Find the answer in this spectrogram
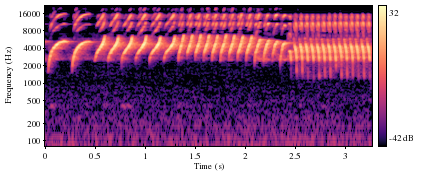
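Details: Long 'gacor' canary song meant to set other canaries singing: high downward-curving whistles that speed up into a rapid, even, metallic trill.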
